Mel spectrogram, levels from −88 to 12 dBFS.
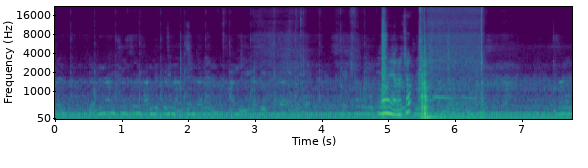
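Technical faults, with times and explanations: No technical faults are audible at any point in this recording.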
